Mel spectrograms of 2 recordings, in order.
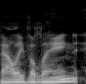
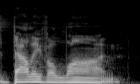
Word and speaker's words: Ballyvillane: I keep calling it Ballyvillane, and all the Irish people keep tweeting me and telling me it's Ballyvillan. Or I'm pretty sure that's how you pronounce it, Ballyvillan.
